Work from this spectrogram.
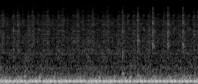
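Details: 4AF carbureted engine: uneven, lumpy idle with periodic dips like a cylinder dropping out; misfire at idle, compression test on cylinder one performed, cause unconfirmed.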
